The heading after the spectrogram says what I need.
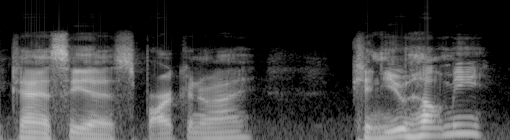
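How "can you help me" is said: much higher, begging woman; pleading. Acted. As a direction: ask for help desperately. GM voices the desperate mother.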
